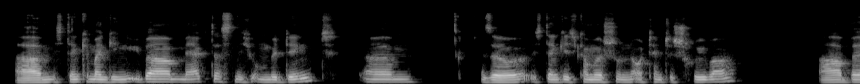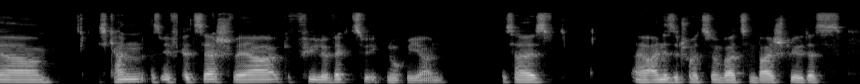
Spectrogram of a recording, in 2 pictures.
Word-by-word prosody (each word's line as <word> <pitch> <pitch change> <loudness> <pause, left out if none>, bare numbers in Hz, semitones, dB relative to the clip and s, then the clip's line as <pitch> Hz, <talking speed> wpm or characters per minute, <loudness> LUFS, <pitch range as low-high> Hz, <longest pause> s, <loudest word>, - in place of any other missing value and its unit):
Ähm, 105 +3 +3
ich 110 0 -8
denke, 120 +1 -2
mein 115 -1 +3
Gegenüber 125 +2 +3
merkt 120 +2 -3
das 125 -1 -3
nicht 115 -3 -6
unbedingt. 115 +8 -2 0.2
Ähm, 115 -1 -2 0.6
also 105 +2 +4
ich 110 - -9
denke, 115 0 0
ich 110 +1 -6
komme 110 -1 +1
schon 110 +1 -3
authentisch 110 -1 -4
rüber, 125 +8 -1 0.7
aber 110 0 +1 0.4
ich - - -3
kann 120 +2 +1
also 120 - -5
mir 115 - -1
fällt's 115 +1 -2
sehr 120 0 +3
schwer, 110 -1 +3
Gefühle 110 0 -2
weg 115 0 0
zu 115 -2 0
ignorieren. 95 -2 -6 0.5
Das 100 +3 -4
heißt, 110 0 +2 0.6
äh - - -6
eine 110 +1 +4
Situation 110 0 -2
war 105 0 +4
zum 105 0 -4
Beispiel, 100 +1 +2
dass 100 0 -2
110 Hz, 135 wpm, -24 LUFS, 105-115 Hz, 0.7 s, also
